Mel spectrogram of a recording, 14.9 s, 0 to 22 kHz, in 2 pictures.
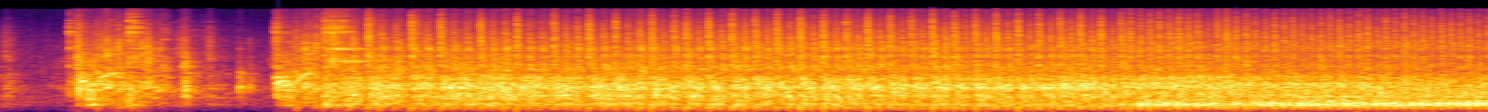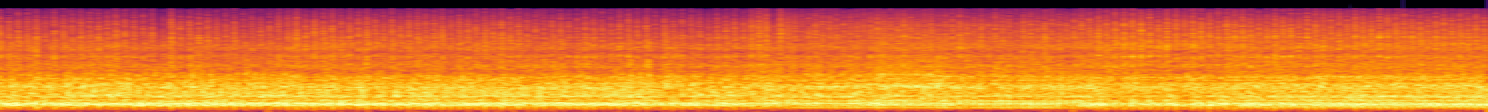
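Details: Briggs & Stratton mower engine that has sat 4–5 years, started occasionally, carb kit fitted, run with a hand throttle: it catches after a brief pull and settles into a steady, even run with a busy, rattly exhaust; normal running.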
